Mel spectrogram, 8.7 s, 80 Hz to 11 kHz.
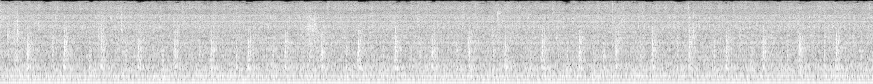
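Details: South Bend 9" lathe converted from Model B change-gear to Model A quick-change gearbox, new 12L14 leadscrew extension, during a slow test thread cut: steady low motor hum, light even gear-train ticking, no grinding or clunks; normal running, thread pitch correct.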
